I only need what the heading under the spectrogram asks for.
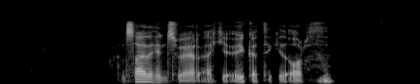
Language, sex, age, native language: Icelandic, male, 20-29, Icelandic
